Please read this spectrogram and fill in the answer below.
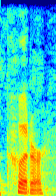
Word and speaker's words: cdr: is known as the cutter cdr car and cutter just a common pronunciation for it so let's say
